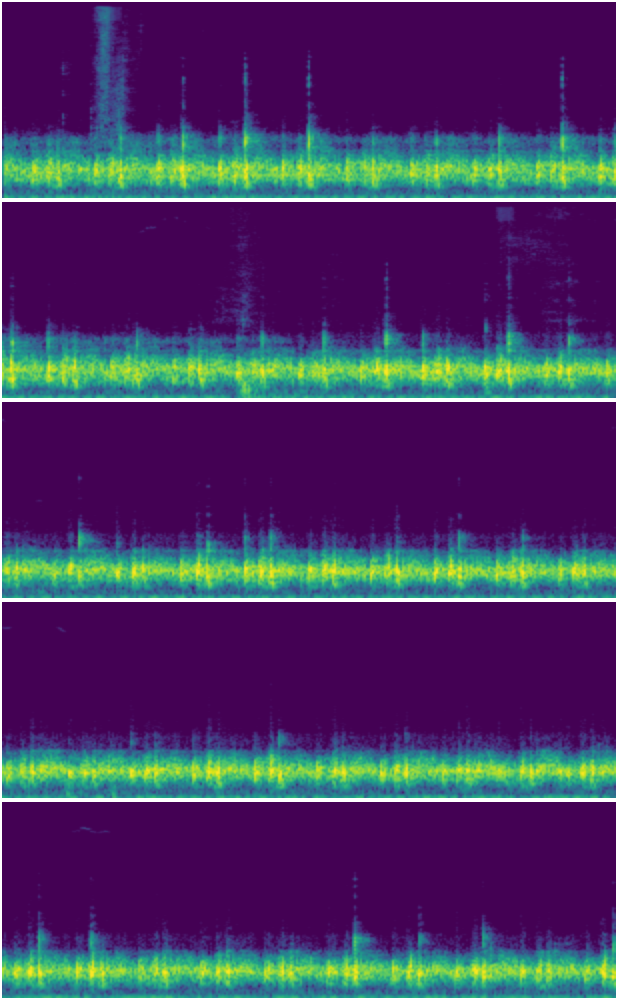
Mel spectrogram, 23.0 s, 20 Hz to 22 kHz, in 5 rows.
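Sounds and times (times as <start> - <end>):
fast whooshing heartbeat: 0.1 - 22.6.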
